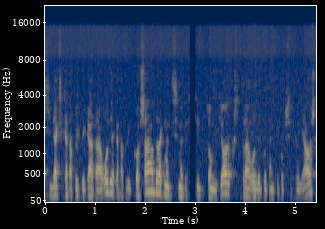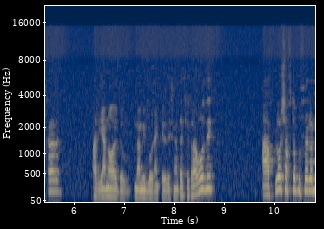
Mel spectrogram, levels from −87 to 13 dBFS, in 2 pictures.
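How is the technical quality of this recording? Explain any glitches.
The recording has three audible problems: constant noise-suppression processing, repeated clipping of the speech by that processor, and one brief dropout.

Noise suppressor artifacts run through the whole clip. The suppressor pulls down the bands it judges to be steady noise by about 19 dB, frame by frame. The room noise, about 18 dB under the speech, therefore dips between phrases and swells back beneath them.

Speech cut by the noise suppressor occurs at 0.0–1.03 s, 1.39–2.0 s, 2.21–3.28 s, 3.73–3.99 s, 4.37–5.16 s and 7.93–8.34 s. The processor mistook parts of the speech for noise and turned them down with the background, by about 12 to 21 dB at the worst points. Syllables sound swallowed or faint.

A Bluetooth stall is the likely cause of the silent gap from 2.9 to 3.01 s. The sound cuts out for 113 ms and then resumes. 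This fits a wireless headphone buffer running empty while delayed packets were resent.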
